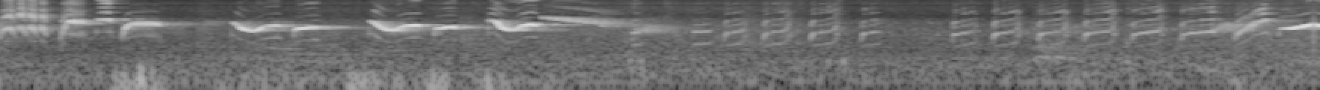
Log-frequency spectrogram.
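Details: Caged wild-caught Chinese hwamei singing: a run of loud, clear whistled notes that swoop down and then up, repeated in quick succession, followed by softer, fainter slurred phrases and a final rising whistle.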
